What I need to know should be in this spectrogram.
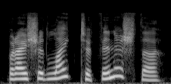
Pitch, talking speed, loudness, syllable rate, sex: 265 Hz, 245 wpm, -17 LUFS, 5.3 syllables/s, female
